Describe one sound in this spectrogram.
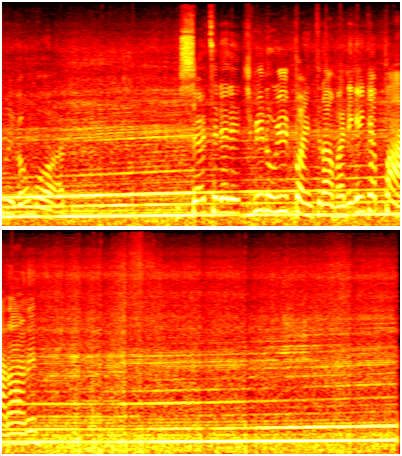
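An inline-four sport motorcycle engine drones as it accelerates on a highway.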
